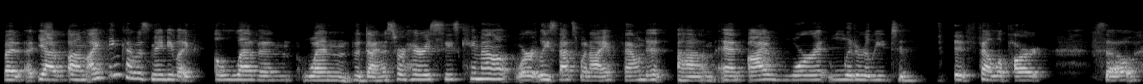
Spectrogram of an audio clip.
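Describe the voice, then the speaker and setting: A woman's voice: mid-range voice, fairly even intonation, moderate pace, lo-fi sound. A middle-aged woman talking casually and candidly as a podcast guest, in a reflective way. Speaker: interview guest, fan fiction author.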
